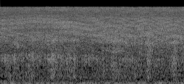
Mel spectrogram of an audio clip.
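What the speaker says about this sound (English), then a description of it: "I got the steam down, pressure down low, so that it's not coming out so heavy" A steam cleaner sprays steam on the windows of a Subaru Forester at low pressure, a steady, loud, close hiss with no break and no voices.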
